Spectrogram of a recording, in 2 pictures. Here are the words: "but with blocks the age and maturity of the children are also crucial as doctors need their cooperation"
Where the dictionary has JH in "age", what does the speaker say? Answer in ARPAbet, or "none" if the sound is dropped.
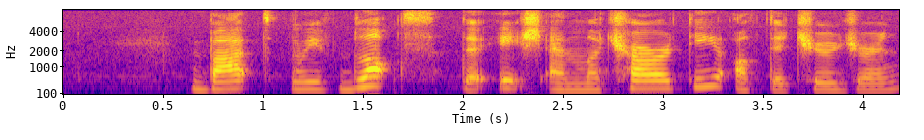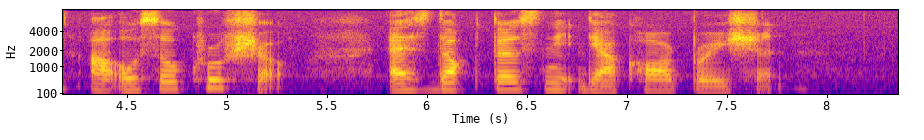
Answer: CH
